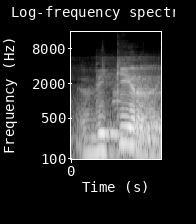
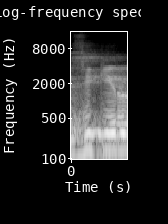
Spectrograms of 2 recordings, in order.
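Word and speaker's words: ذكر: kita memudahkan ya memudahkan zikir itu pakai zal dal. Tapi di bahasa Indonesia kadang-kadang orang pakai zikir dipakai zat ya itu zai. Tapi sebenarnya itu adalah zal zikir begitu ya dalam bahasa Arabnya.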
